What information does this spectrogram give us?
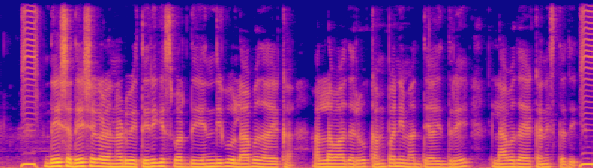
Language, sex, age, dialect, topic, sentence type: Kannada, female, 25-30, Coastal/Dakshin, banking, statement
